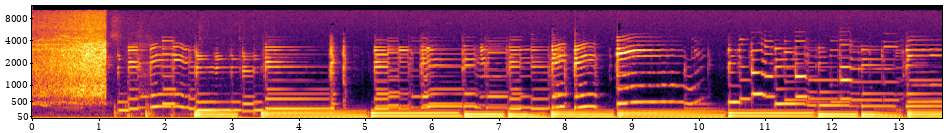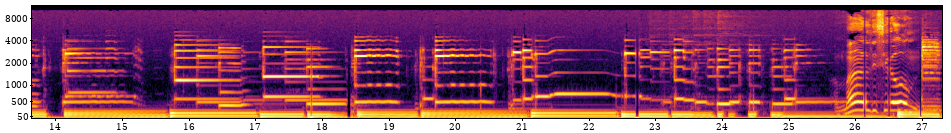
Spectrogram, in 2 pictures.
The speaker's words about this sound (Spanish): Entonces, mientras afinamos la guitarra y ya seguimos, dale.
